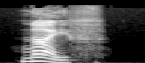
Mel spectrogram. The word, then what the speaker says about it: knife: The letter K is not pronounced in the following words. Repeat them during the pauses. – No. New. Knowledge. knee, knife, blackguard.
